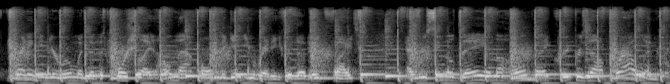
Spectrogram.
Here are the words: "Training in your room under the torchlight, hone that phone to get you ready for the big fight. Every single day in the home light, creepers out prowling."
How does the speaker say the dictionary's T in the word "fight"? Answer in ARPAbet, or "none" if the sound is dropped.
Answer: T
